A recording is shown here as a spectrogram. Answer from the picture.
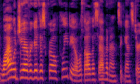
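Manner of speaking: ordinary talk, nothing marked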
